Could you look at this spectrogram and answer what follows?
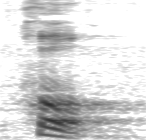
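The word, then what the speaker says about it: हो: H plus o equal to ho. Ho. And ho is pronounced like ho in hope.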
